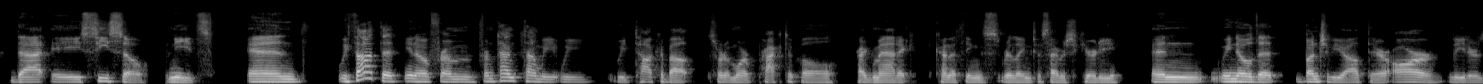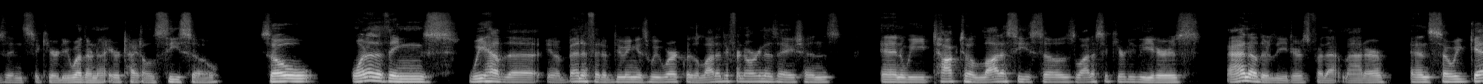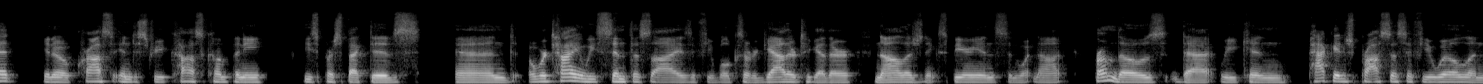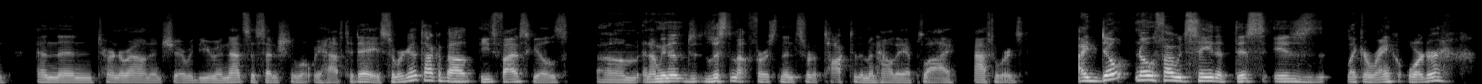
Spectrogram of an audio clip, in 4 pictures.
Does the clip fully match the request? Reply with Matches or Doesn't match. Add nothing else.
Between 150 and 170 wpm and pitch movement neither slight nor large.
Doesn't match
